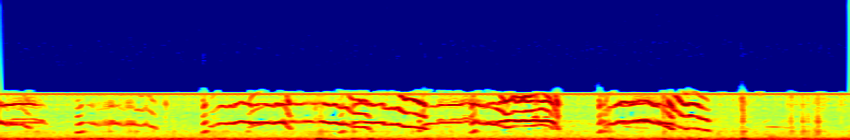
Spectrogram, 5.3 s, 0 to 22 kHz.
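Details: During a ledge feeding of two peregrine falcon eyases by their mother in Orange on 30 September 2018, dense runs of high, curving whistled chips pour out almost continuously, with a brief thump and a low droning background.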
